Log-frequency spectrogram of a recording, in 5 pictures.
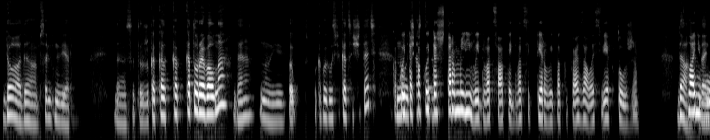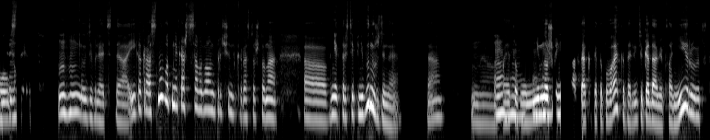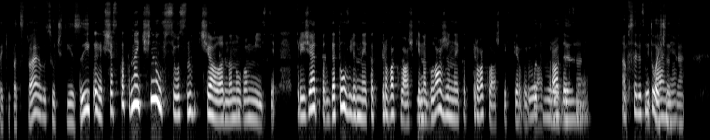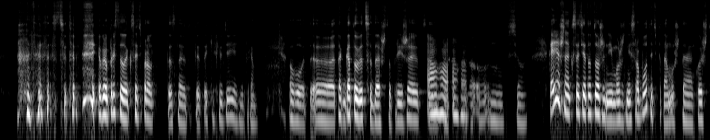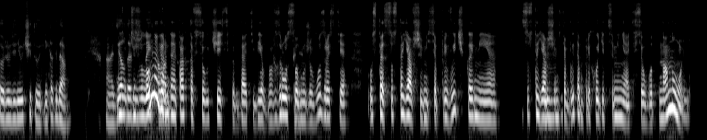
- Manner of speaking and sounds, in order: tapping; unintelligible speech; laughing while speaking: "Да"
- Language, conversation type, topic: Russian, podcast, Расскажи о моменте, когда тебе пришлось начать всё сначала?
